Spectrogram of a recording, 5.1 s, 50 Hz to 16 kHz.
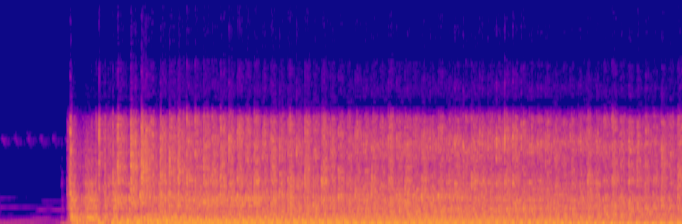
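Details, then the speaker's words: Ford LT80 PTO riding mower after its destroyed engine was replaced with an 8 hp engine from a Roper tractor, first start: catches at once and settles into a quick, even single-cylinder beat of about four per second with no knocks; runs healthy. "New engine is inside the Ford. This is going to be its new home. Ford is an old Lt80 PTO. And I'm going to start it up for you guys."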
